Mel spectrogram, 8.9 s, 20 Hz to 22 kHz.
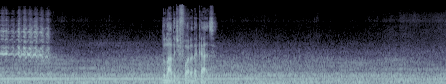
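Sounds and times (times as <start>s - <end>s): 
horse whinnying: 0.0s - 1.1s
steady low hum: 0.0s - 8.9s
speech: 3.2s - 4.5s.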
